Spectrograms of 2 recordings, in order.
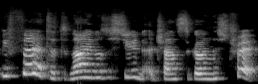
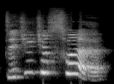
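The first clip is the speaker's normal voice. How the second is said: shocked scolding; 11 semitones higher than usual. Acted. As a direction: pitch leaping high in disbelief. Teacher catches pupil swearing.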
